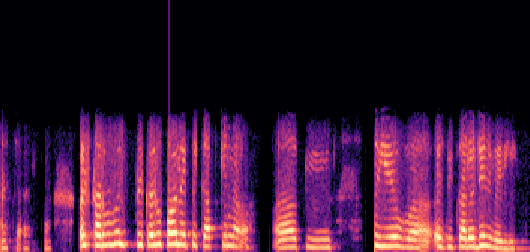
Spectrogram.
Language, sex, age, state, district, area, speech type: Kashmiri, female, 30-45, Jammu and Kashmir, Ganderbal, rural, conversation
